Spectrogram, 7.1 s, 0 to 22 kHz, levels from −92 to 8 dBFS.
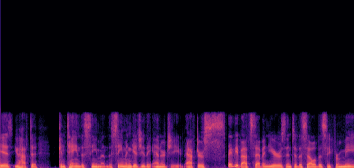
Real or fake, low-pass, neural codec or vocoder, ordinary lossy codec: real; 7.2 kHz; none; AAC, 48 kbps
